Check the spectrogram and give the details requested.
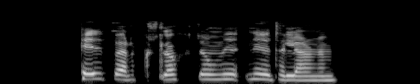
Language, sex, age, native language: Icelandic, female, 12, Icelandic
